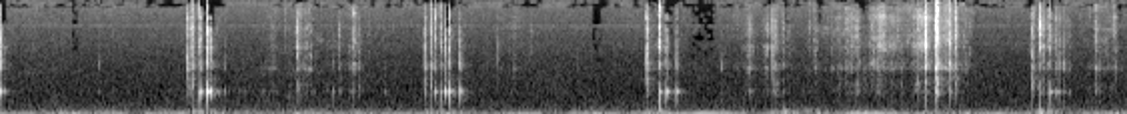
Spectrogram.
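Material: Plastic.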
